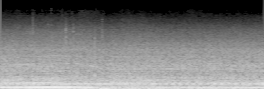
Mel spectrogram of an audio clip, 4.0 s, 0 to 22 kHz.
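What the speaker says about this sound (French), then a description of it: "On se rend compte du niveau sonore de la voiture." Mazda MX-5 NB with a 1.6-litre engine driving with the roof down, a steady low engine drone and road and wind rumble, constant and close, no talking.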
